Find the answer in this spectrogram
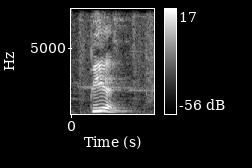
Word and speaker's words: paean: एनकोमियम, vagrant, satiated, it's not satiated, it's satiated, slake, relinquish, missive, itinerant, inebriated, panegyric, assuage, seed, vagabond, paean, it's not P-A-E, something else, it's paean, the pronunciation is paean, epistle, bibulous, fidgety, sine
